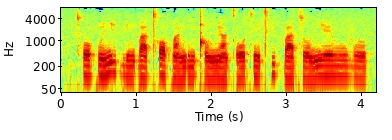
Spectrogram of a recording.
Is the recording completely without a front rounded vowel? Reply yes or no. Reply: yes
